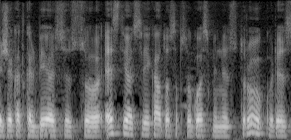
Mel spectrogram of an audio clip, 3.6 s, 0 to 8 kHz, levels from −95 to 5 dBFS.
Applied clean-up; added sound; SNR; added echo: none; none; none; none.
